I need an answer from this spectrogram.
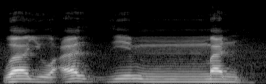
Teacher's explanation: idghamul ba fil mim, diidghamkan ba pada mim maka menjadi wa yu'azzim man.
